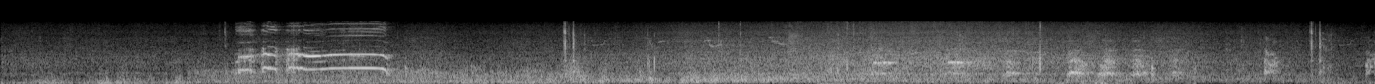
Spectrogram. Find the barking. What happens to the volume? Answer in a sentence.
The volume of the barking goes down.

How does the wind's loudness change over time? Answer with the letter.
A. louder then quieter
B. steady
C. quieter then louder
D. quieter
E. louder
A.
